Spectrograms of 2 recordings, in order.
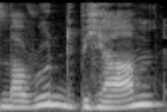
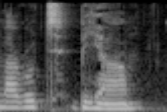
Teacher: And then we have marut plus bhyam, and because bhyam begins with a voiced consonant, b, the t at the end of marut then also becomes voiced, because marud bhyam is a lot easier to pronounce than marut bhyam.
